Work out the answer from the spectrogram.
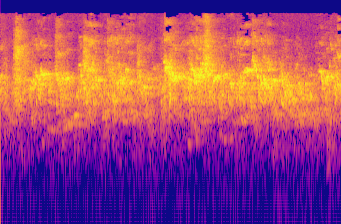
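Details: Budgerigars in an aviary, a dense overlapping chatter of chirps, warbles and squawks from many birds, steady and unbroken with brief louder bursts.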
